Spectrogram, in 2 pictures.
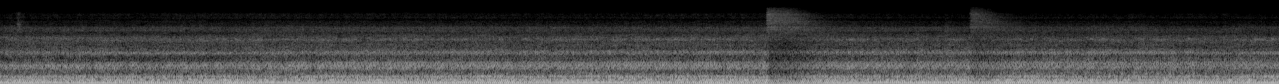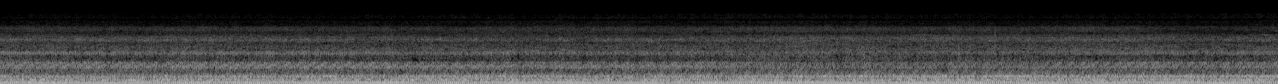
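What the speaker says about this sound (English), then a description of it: "You got to hear a 221 start its engine." Class 221 diesel train idling at a platform, a loud steady engine drone with a constant low rumble throughout and two brief sharp hisses early on.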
